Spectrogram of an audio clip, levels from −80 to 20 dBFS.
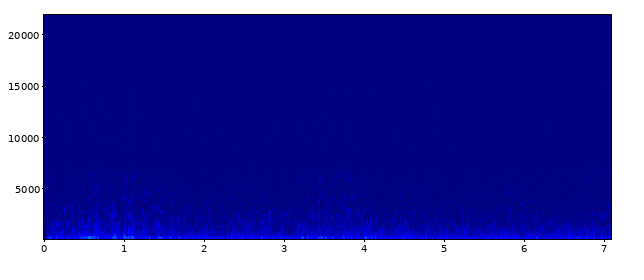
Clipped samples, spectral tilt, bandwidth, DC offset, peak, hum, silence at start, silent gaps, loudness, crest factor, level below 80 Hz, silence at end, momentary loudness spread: under 0.1%; -3 dB/octave; 16.5 kHz; under 0.1%; -46 dBFS; none; 0 s; none; -65 LUFS; 18 dB; -70 dBFS; 0 s; 3 LU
